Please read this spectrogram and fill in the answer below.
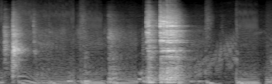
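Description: Plastic water-bottle parts being handled at a bathroom sink: a sharp knock just after the start, then a louder, brief rattling clatter about halfway through, over quiet background music.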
